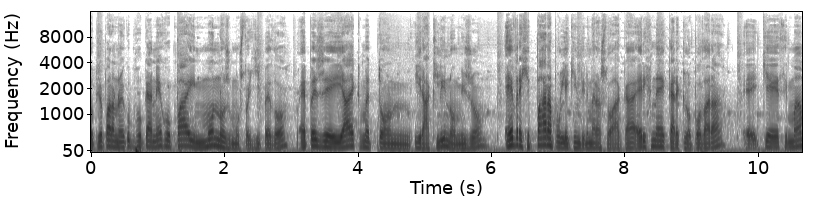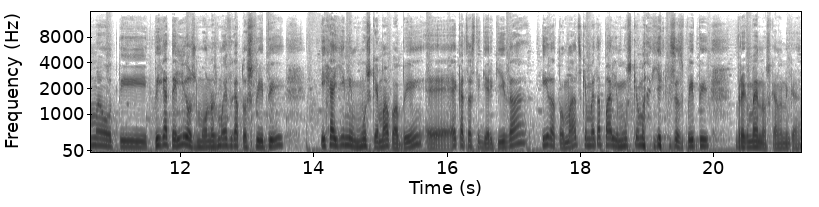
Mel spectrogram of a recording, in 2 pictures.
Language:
Greek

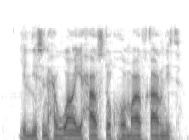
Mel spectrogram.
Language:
Kabyle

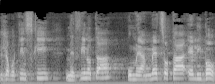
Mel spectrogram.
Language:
Hebrew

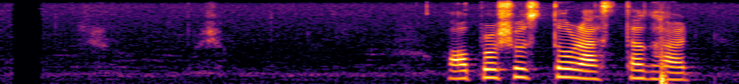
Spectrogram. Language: Bangla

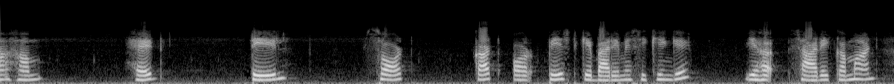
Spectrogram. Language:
Hindi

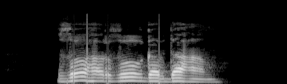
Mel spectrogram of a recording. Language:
Yidgha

